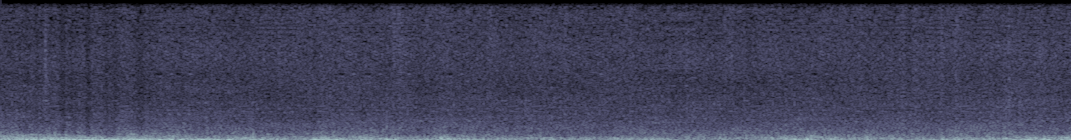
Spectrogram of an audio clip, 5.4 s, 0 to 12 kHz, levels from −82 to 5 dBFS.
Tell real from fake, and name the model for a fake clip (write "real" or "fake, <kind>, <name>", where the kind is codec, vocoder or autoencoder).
fake, codec, SNAC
